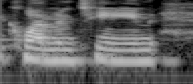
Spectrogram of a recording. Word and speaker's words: Clementine: lady clementine yes i know everyone thinks it's pronounced wrong but it is lady clementine and it is again it is marie benedict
